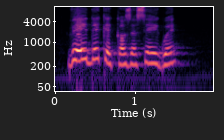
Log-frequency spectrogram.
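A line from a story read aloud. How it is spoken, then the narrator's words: Sour-voiced maid. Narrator (Italian): venne fuori a dire la cameriera con la sua voce agra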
